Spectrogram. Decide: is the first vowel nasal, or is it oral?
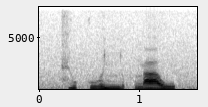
oral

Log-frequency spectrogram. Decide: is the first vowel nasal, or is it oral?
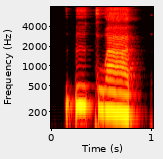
oral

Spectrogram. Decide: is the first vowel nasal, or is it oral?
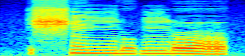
nasal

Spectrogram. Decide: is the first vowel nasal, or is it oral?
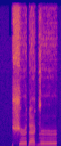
oral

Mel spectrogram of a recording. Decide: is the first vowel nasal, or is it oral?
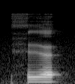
oral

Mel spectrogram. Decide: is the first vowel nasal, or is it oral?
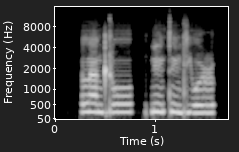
nasal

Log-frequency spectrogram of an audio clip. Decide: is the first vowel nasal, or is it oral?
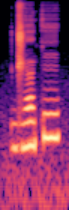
nasal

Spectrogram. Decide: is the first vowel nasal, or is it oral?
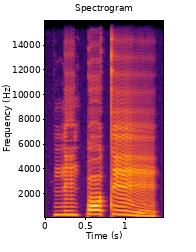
nasal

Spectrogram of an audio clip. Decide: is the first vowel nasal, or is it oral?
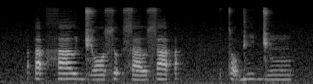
oral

